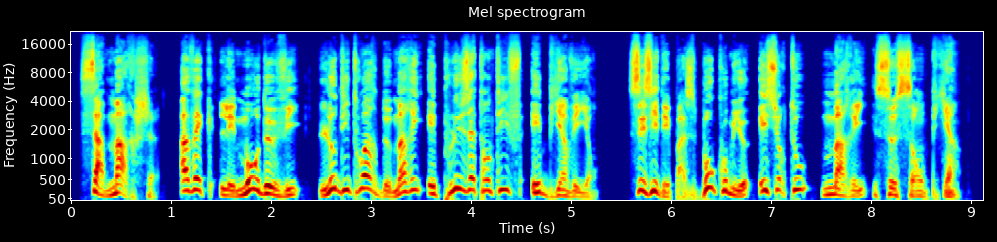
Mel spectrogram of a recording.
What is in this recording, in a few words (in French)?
voix homme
